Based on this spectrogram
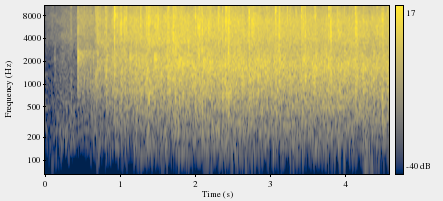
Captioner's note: applause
